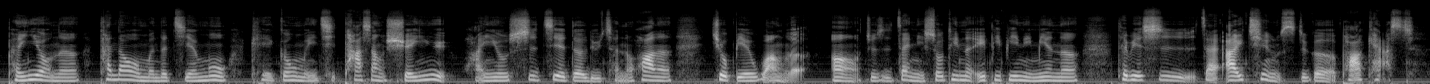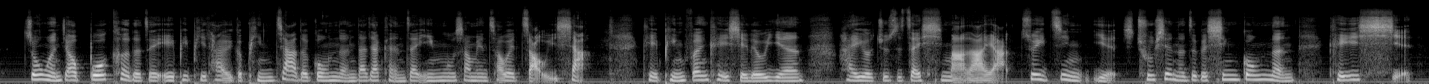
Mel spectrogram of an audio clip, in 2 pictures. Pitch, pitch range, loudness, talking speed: 175 Hz, 160-195 Hz, -20 LUFS, 285 characters per minute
